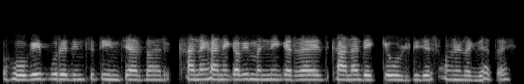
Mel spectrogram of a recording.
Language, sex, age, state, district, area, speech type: Hindi, female, 18-30, Rajasthan, Jaipur, urban, conversation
